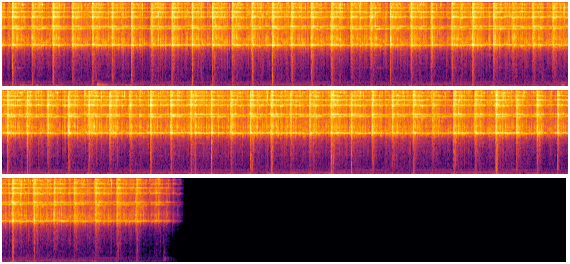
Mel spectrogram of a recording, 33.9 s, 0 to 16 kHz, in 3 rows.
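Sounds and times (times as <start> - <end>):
sleigh bells jingling: 0.0 - 26.1.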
